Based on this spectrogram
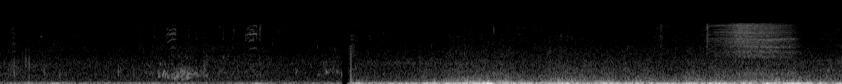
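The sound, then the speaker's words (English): Wind blows along a rocky, seaweed-covered coast where someone is fishing on a fairly warm spring day, starting as a soft rumble, then, after a brief cut, surging into a loud, steady roar that buffets the microphone, with faint water sounds beneath and no talking. “Oh, the wind. It's a story of fishing the coast, this wind, no doubt about it.”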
